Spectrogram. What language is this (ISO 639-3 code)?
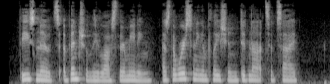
eng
